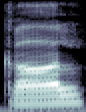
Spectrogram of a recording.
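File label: voiceless unaspirated velar, hindi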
